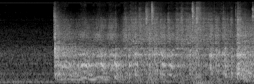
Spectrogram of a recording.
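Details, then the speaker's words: Rebuilt Ford 351 Cleveland V8 from a barn-find 1972 De Tomaso Pantera: fast idle with sharp, irregular puffing ticks from exhaust headers leaking at deliberately fitted cheap header gaskets. "all right well we got the engine running got it warmed up real good and if you could hear it you could hear the headers leaking and I purposly used the cheap header gaskets"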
